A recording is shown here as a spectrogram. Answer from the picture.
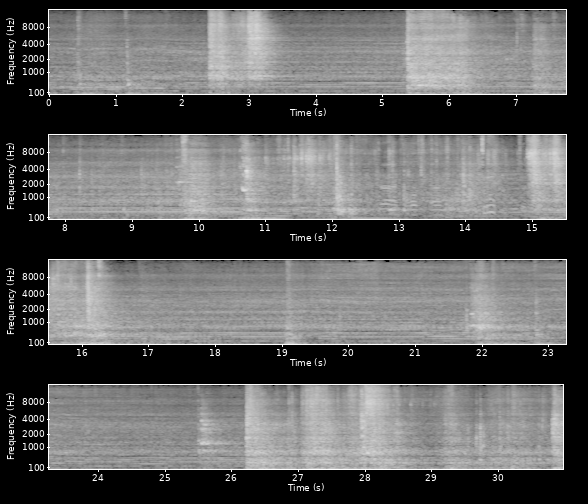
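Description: A refuse truck's engine and crane hydraulics run with a steady low hum, broken several times by loud clanks and crashes as an underground waste container is lifted and emptied into the truck's hopper.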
